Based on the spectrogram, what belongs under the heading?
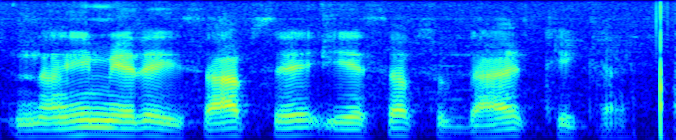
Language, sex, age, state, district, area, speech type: Hindi, male, 60+, Uttar Pradesh, Mau, rural, read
